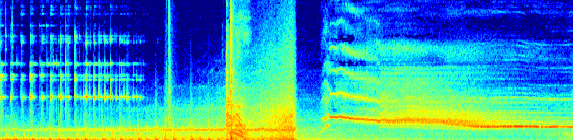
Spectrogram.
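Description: Horror-film soundtrack of score and sound effects. A low rumble runs under a rapid run of clicks, with a loud sweeping whoosh about three and a half seconds in. It cuts off suddenly, then a long high tone slides down in pitch and holds.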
